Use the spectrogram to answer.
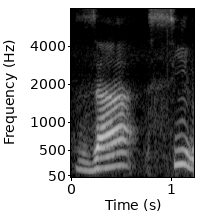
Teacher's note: और सीन और ज़ा ये भी इसी मखरज की हरूफ है, लेकिन इन हरूफ में इस्तिआला नहीं है तो हम इनको पुर नहीं पढ़ती, इसमें इनमें इस्तिफ़ाल और इन्फ़िताह है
